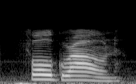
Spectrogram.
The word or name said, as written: Full-grown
